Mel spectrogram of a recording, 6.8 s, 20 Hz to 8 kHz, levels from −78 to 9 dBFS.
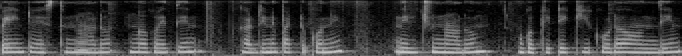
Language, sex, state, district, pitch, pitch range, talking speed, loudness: Telugu, female, Andhra Pradesh, Visakhapatnam, 230 Hz, 225-235 Hz, 95 wpm, -15 LUFS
